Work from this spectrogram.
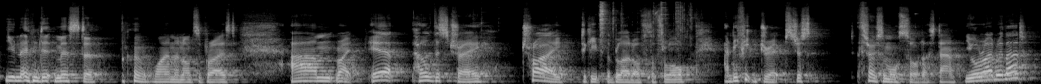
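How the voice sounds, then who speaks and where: An actor playing a genial, teasing Victorian doctor with a courteous, slightly formal manner, recorded at a distance in a roomy space. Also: male voice, medium pitch, sing-song, moderate pace, a bit bright. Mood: playful. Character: male Victorian hospital doctor, genial, teasing, enthusiastic anatomist. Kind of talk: audio drama acting.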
